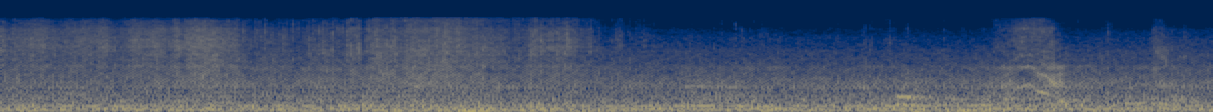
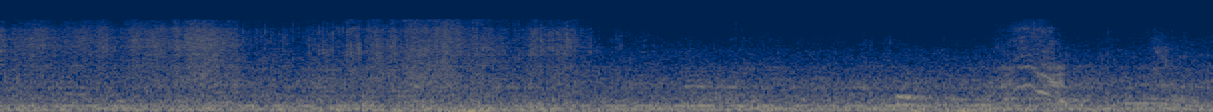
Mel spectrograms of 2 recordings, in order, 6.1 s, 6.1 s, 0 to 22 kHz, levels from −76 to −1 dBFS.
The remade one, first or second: first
